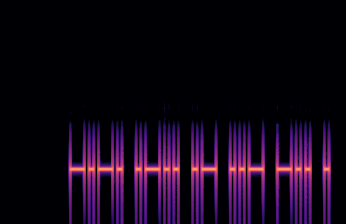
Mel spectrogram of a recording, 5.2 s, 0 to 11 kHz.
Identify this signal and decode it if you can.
Morse code, heard as a keyed tone, about 17 wpm, 700 Hz. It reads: CLAUDE
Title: CWT Exchange 17wpm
